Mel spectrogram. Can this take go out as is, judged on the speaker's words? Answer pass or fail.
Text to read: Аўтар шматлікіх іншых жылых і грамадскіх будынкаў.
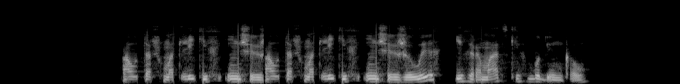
fail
